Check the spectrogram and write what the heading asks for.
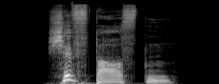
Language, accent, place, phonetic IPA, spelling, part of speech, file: German, Germany, Berlin, [ˈʃɪfbaːɐ̯stn̩], schiffbarsten, adjective, De-schiffbarsten.ogg
- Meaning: 1. superlative degree of schiffbar 2. inflection of schiffbar: strong genitive masculine/neuter singular superlative degree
